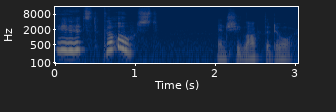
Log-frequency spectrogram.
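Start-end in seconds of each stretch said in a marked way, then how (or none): 0.0-1.3 high, slow, frightened cry; trembling voice. Acted. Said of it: "in a trembling voice".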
